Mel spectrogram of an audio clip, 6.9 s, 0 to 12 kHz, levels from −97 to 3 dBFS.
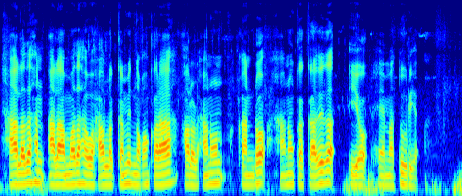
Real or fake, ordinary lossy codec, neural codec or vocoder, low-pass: real; none; none; none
